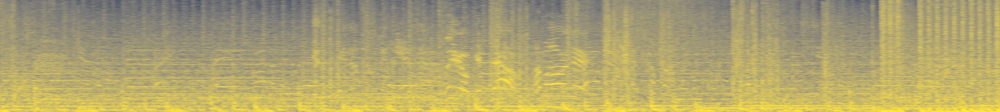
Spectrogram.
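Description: Rapid burst-fire gunshots from a weapon in the co-op video game A Way Out, dense and continuous under game music and effects, with a voice talking over parts of it.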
